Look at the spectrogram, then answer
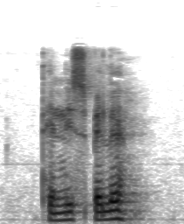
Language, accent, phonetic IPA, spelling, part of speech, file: German, Austria, [ˈtɛnɪsˌbɛlə], Tennisbälle, noun, De-at-Tennisbälle.ogg
- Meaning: nominative/accusative/genitive plural of Tennisball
